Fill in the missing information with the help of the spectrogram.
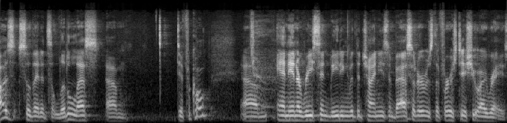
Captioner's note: laughter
